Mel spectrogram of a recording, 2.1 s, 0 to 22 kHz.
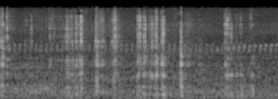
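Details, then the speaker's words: WLtoys 144001 RC car after bearing upgrade, shaft turned by hand: sharp, uneven dry clicks about six a second. No gap in the gear mesh; fitting bearing covers made it tighter. "clicking it shouldn't click it's only clicking because the gap that there's no gap in between the gear mesh so you can hear that one's clicking straight away as well"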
